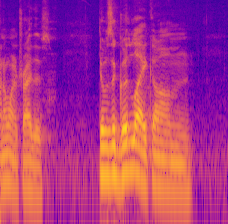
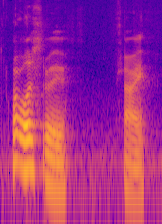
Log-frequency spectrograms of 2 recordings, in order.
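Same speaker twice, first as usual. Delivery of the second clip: speaking through a full mouth, lower pitch; 4 semitones lower than usual. Eating and rating menu items, asking what number three was: talking with mouth full. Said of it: "Gross for me to speak with food in my mouth".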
